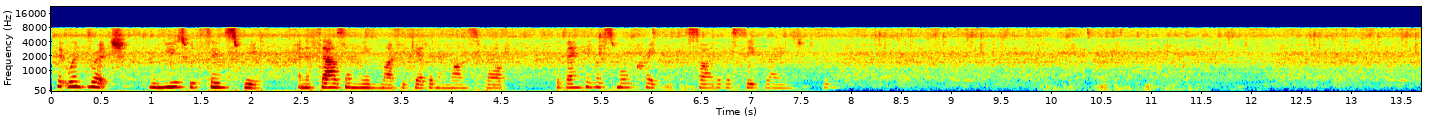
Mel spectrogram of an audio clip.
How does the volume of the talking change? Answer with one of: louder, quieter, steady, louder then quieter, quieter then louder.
quieter.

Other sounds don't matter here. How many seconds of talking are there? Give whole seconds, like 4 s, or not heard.
8 s.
